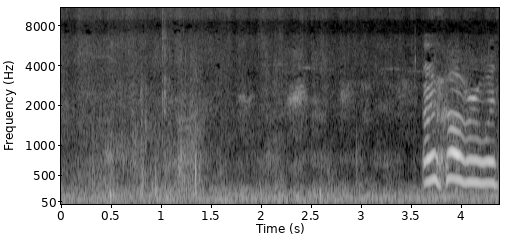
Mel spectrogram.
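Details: Black and red German Shepherd puppies at play. Low rustling and murmuring come first, then a sudden short, wavering, high whine with stacked harmonics ends the moment.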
